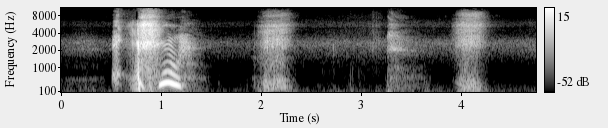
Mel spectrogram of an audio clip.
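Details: Induced sneezing when the nose already felt off midway through a walk: four forceful sneezes in quick succession, the first a voiced 'achoo', the rest sharp bursts of air; rapid, big sneezes.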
